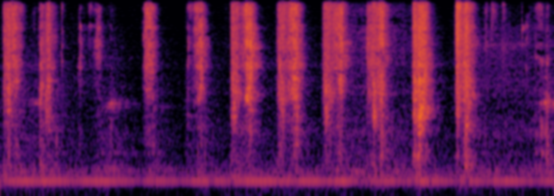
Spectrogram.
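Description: Tarot cards being shuffled by hand in repeated bursts of papery riffling and rubbing, steady and close, over a faint constant hum with no talking.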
